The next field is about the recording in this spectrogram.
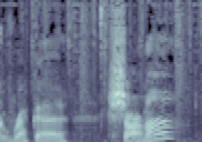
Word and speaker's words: Rekha Sharma: But it's, I think, Rekha Sharma? – I think you got it.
